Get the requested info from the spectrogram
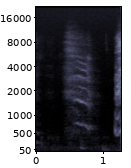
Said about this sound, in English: doing the cutest little sneezes. Do you love her sneezes?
